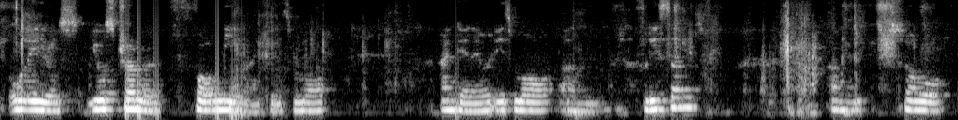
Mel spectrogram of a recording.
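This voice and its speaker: A woman whose first language is Chinese, chatting on a study livestream in a halting way, with many fillers and restarts. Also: fairly low pitch, mellow. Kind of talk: casual study-stream chat. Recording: echoey room with faint ambient noise.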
